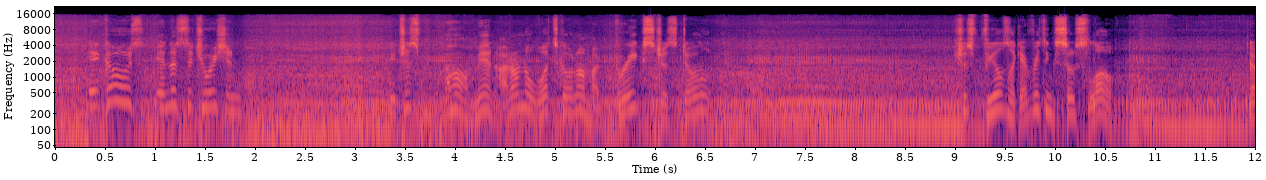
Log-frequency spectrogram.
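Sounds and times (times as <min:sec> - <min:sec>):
motorcycle engine running: 0:01.9 - 0:09.3, 0:10.6 - 0:12.0.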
